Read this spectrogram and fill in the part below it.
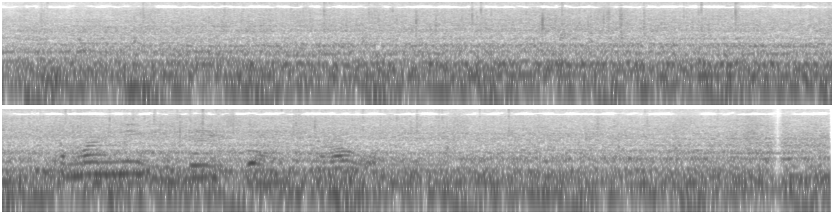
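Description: Fried rice sizzles in a pan.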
